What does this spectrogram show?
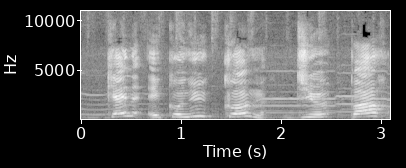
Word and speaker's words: Cain: Déjà, premièrement, Cain égale Caïn, parce que en anglais, le nom Caïn se prononce Ken.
